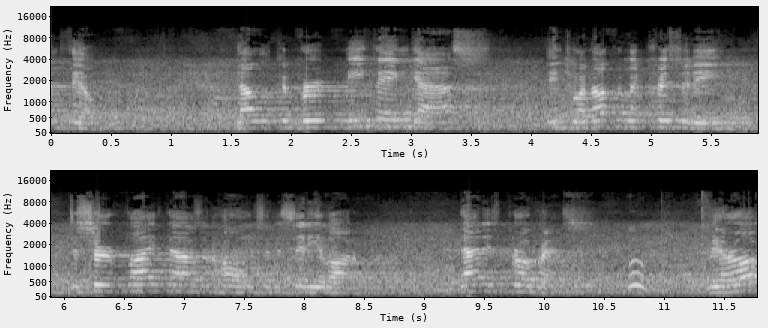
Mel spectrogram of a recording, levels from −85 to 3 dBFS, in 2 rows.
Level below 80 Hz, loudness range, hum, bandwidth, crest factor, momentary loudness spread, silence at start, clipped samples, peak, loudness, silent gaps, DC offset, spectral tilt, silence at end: -56 dBFS; 2 LU; none; 11.5 kHz; 18 dB; 11 LU; 0 s; under 0.1%; 0 dBFS; -17 LUFS; none; under 0.1%; -3.5 dB/octave; 0 s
